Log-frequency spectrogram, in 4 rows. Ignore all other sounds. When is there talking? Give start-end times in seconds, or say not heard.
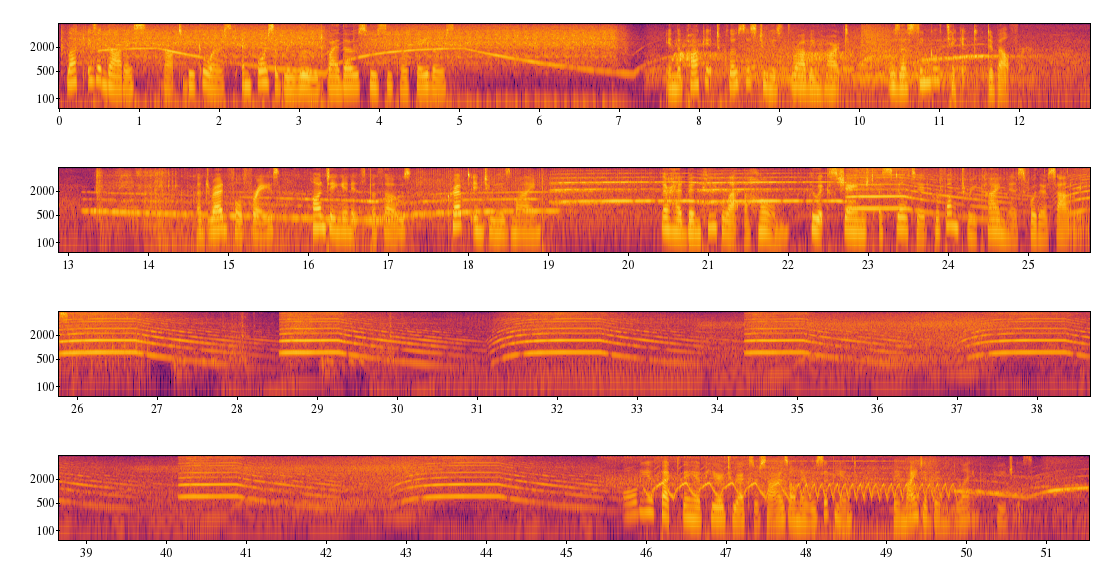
0.0-5.0, 7.5-12.2, 14.6-19.0, 20.4-25.9, 45.7-50.9.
